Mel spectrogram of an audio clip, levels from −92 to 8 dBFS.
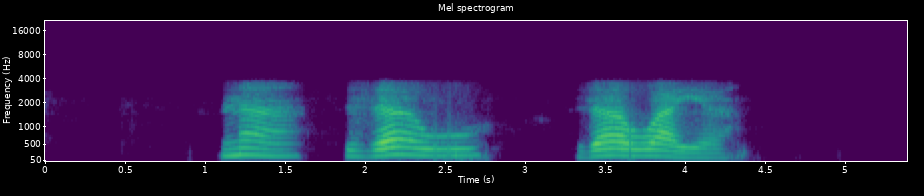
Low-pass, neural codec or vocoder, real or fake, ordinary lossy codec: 3.6 kHz; none; real; Opus, 16 kbps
